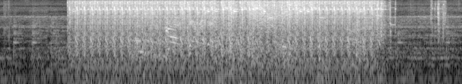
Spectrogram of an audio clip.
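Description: Automatic gunfire rattles loudly in rapid bursts.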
